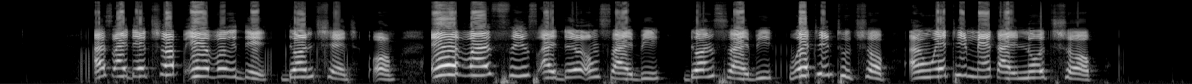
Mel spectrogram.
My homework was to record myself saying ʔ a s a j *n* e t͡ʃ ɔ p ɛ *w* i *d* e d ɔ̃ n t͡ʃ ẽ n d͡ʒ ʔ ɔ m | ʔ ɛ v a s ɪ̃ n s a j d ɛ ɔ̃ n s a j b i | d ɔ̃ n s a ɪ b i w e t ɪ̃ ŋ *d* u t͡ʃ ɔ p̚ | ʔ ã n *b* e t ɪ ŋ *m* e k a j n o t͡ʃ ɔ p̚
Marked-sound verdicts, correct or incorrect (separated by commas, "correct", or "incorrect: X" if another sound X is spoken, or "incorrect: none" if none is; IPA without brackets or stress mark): incorrect: d, incorrect: v, correct, incorrect: t, incorrect: w, correct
